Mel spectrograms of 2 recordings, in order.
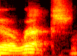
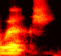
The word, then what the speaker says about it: Rex: Well, yeah, it's actually Rex, R-E-X, Rex Denning, not Rix.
